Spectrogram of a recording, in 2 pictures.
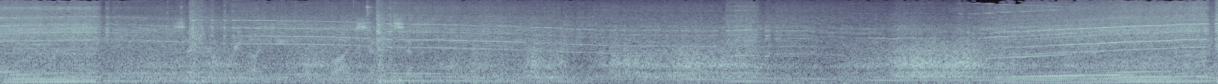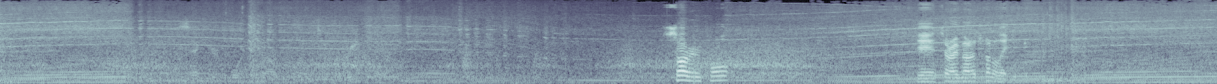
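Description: A racing car engine roars, revving up and down through gear changes.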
